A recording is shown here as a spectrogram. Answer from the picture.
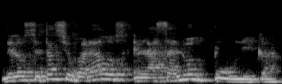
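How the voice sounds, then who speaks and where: The pitch swings very widely. Audible room echo surrounds the voice. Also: man. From Argentina, Buenos Aires coast; Argentina. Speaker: veterinarian and lecturer; lecturer. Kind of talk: lecture. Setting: video call. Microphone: video call.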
